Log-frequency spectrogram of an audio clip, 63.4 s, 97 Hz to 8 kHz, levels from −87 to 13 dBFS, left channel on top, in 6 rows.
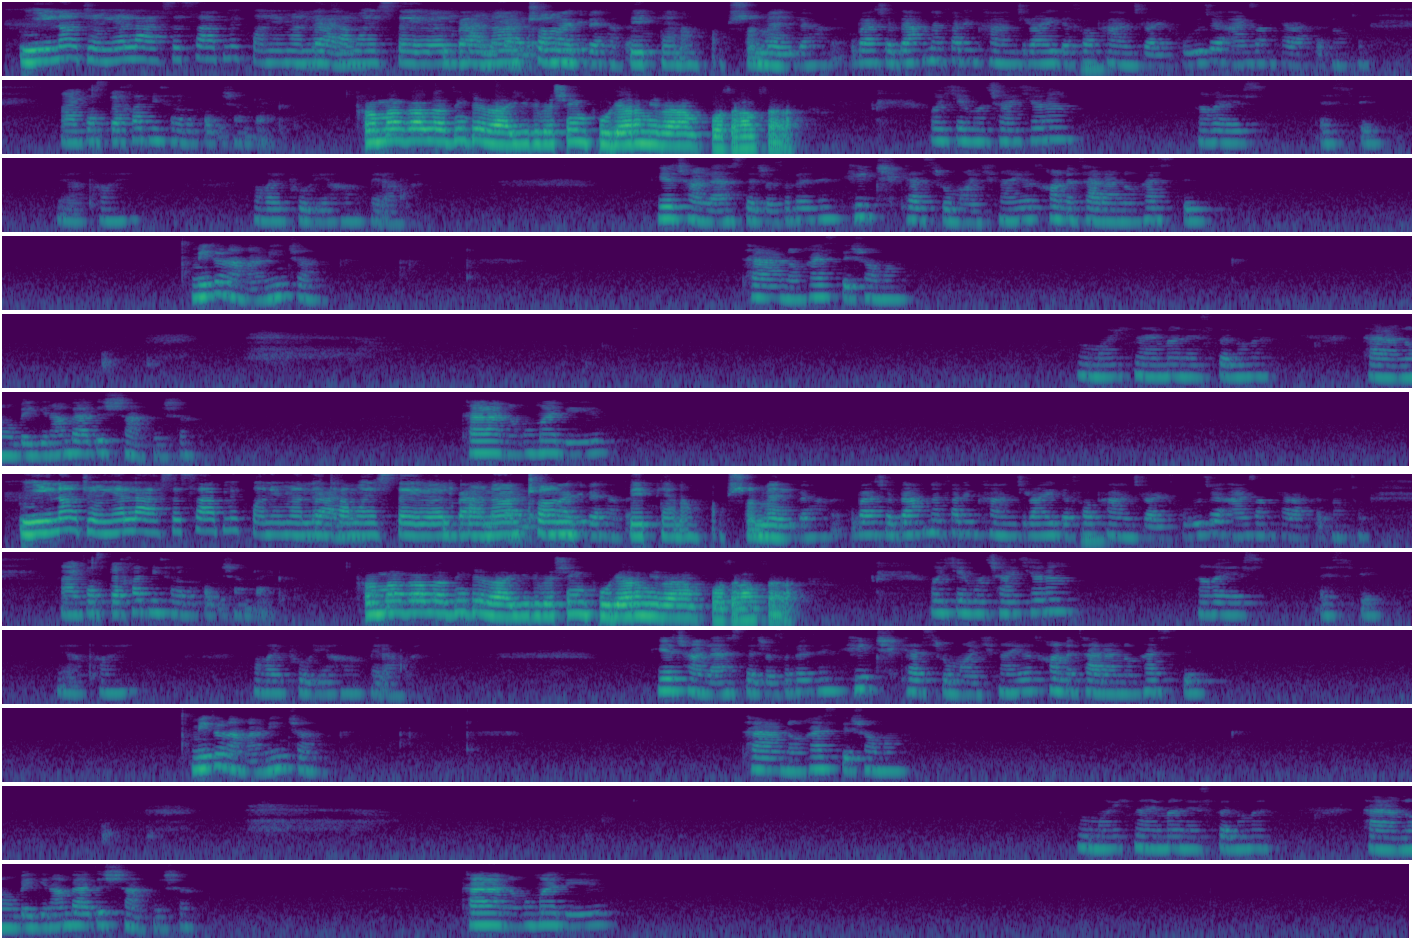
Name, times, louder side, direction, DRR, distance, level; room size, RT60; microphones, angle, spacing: voice 1, 0.1-4.3 4.7-5.9, right 5 dB, 85° right, 0.5 m, -34 dB
voice 2, 2.1-2.7 3.3-4.6 5.6-10.1 10.4-10.6 11.0-12.6 17.1-18.6 19.5-20.0 20.5-20.9 21.6-22.1 23.0-24.1 26.1-30.1 33.1-34.1 37.3-38.5 43.5-43.6 44.1-44.7 50.4-51.8 52.5-54.3 56.3-57.4, right 1 dB, 10° right, 1.9 m, -41 dB
voice 3, 13.3-16.5, left 3 dB, 65° left, 0.6 m, -28 dB
6.4 x 4.4 x 4.9 m
head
